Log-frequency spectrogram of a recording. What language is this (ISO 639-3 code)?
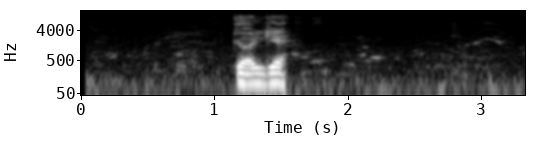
tur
